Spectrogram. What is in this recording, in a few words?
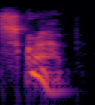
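"scrap", British English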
